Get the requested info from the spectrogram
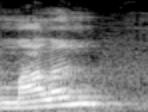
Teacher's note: esses infinitivos que terminam com A, automaticamente o A final é nasalizado. Então malan, beber, presente, geralmente é formado com ablaut, com a mutação vocálica.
